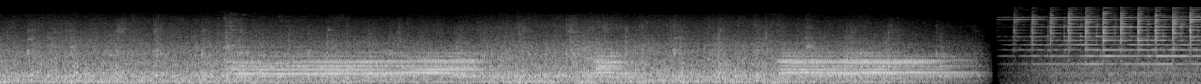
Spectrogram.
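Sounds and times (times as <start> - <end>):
freight train rumbling over bridge: 0.0 - 12.0
train horn: 2.2 - 5.0, 5.9 - 6.4, 7.8 - 10.0.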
